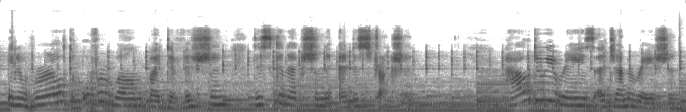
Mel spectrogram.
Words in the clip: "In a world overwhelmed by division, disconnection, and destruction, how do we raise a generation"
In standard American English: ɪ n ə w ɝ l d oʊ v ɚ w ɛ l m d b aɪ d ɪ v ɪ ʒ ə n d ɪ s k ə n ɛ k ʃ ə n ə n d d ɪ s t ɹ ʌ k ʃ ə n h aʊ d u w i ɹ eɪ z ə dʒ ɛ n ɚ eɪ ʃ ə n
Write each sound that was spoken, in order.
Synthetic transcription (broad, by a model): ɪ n ə w ɝ l d oʊ v ɚ w ɛ l m b aɪ d ɪ v ɪ ʒ ə n d ɪ s k ə n ɛ k ʃ ə n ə n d d ɪ s t ɹ ʌ k ʃ ə n h aʊ d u w i ɹ eɪ z ə dʒ ɛ n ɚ eɪ ʃ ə n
